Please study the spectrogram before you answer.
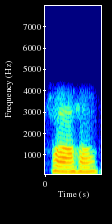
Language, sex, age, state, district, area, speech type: Marathi, female, 30-45, Maharashtra, Nagpur, urban, conversation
